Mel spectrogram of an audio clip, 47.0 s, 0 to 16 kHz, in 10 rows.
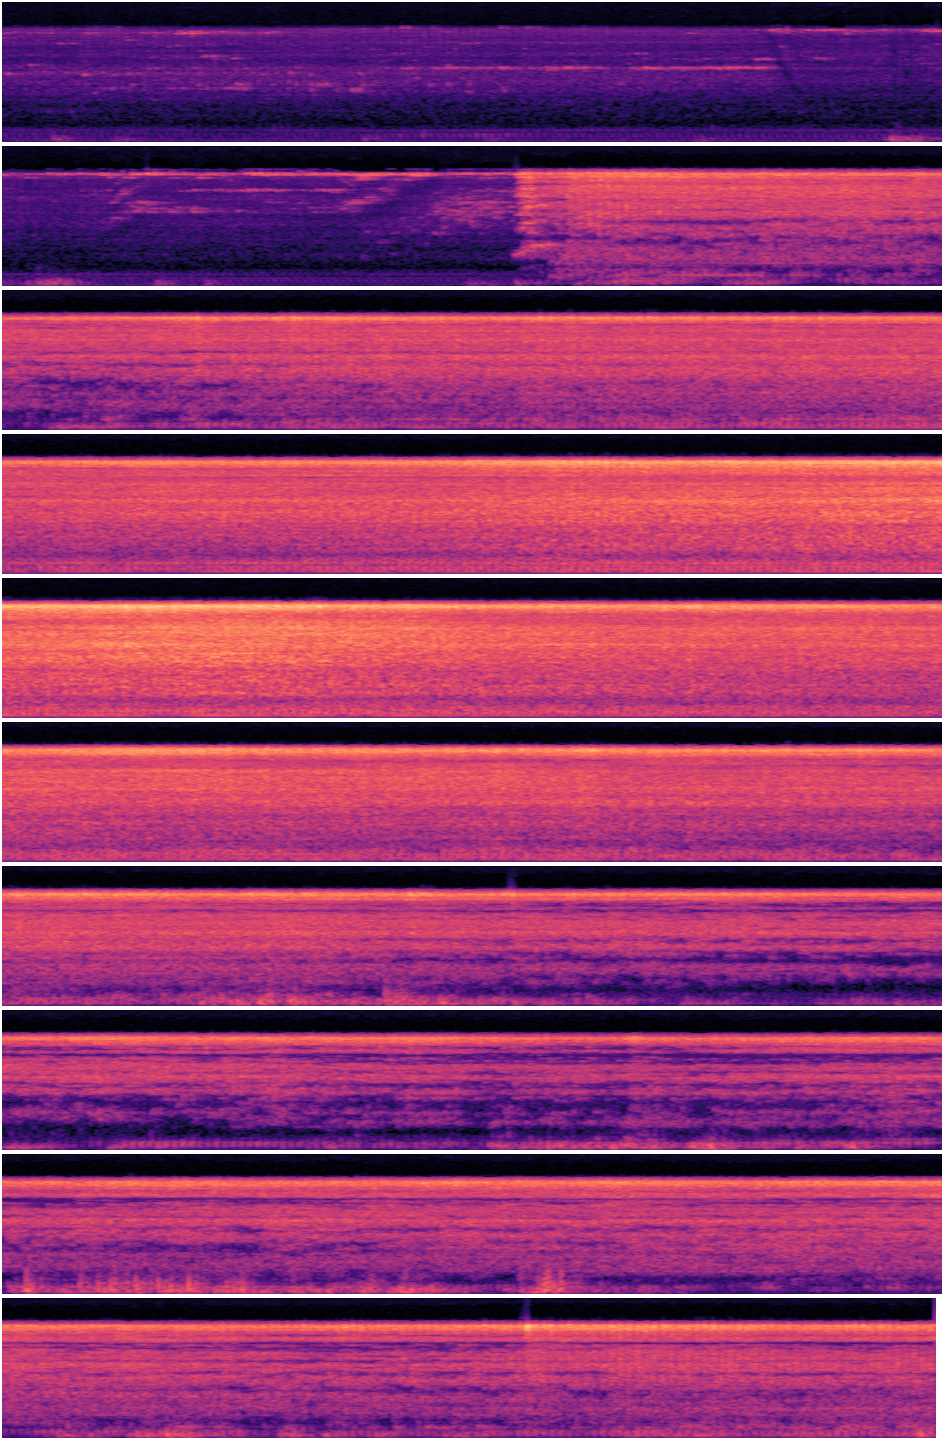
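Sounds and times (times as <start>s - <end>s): petrol lawn machine engine running: 0.0s - 46.9s.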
